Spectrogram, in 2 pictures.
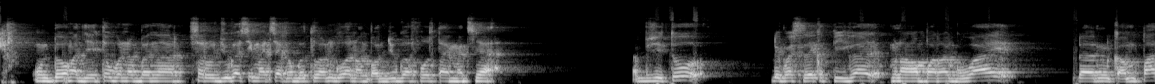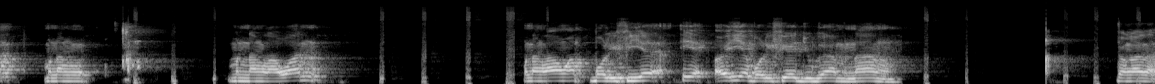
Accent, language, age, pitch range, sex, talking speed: native, Indonesian, 20-39, 145-165 Hz, male, 95 wpm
